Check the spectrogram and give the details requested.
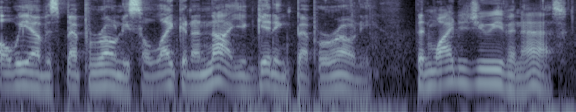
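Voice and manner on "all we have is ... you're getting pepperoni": put-on clerk character voice with attitude. Reading a game character's lines while ordering pizza: put-on voice for the pizza character. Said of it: "Kinda regretting giving her the, this voice now".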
